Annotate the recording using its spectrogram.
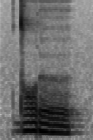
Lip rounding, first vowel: rounded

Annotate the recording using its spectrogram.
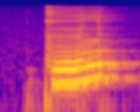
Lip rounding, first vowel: unrounded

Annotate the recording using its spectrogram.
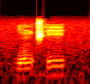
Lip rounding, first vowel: rounded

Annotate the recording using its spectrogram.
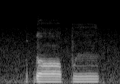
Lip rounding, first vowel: rounded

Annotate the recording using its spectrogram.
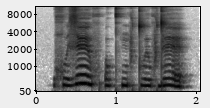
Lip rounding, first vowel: unrounded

